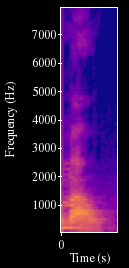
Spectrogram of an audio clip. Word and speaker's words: mal: entre mal e mal, o português brasileiro não faz diferença entre o L e o U em fim de sílaba. Então, mal ou maldade. Então, o L em fim de sílaba, como é o caso de mal ou maldade, ele tem som de U.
